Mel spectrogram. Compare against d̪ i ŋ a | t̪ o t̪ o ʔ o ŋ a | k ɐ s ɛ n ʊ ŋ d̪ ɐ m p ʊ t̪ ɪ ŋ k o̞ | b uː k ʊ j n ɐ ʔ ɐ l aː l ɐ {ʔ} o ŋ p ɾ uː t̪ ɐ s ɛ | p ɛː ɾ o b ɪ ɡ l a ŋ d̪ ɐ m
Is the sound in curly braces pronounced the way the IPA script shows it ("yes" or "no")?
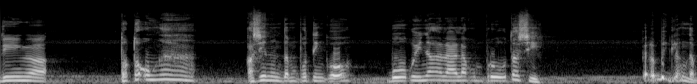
no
